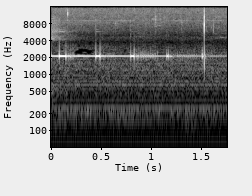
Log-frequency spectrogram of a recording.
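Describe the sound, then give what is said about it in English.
A faint, high electronic tone with soft pulses repeating about every third of a second, a phone's text message notification beeping quietly. No one speaks. “Text message.”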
